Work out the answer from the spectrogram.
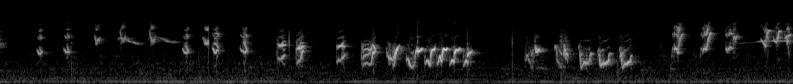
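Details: Oriole calls used as a lure recording for trapping birds: bursts of short chattering notes, then a run of rapid descending slurred notes and higher whistled chips.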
